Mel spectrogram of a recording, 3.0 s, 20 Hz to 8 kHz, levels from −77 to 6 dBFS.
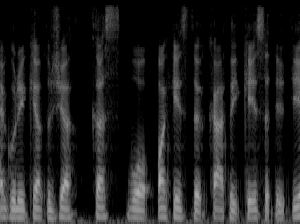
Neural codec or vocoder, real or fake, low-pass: autoencoder, 22.05 kHz, a latent of 192 numbers a frame, VITS, trained on many speakers; fake; 7.2 kHz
